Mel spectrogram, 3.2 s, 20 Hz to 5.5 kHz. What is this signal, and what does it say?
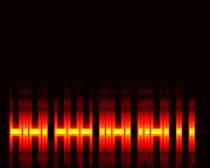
Morse code, heard as a keyed tone, about 25 wpm, 600 Hz. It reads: COFFEE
